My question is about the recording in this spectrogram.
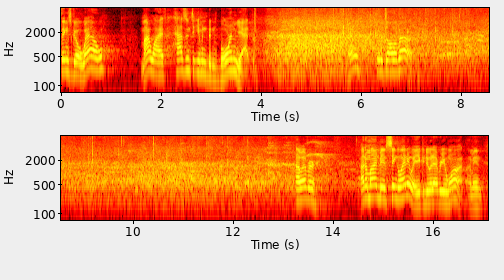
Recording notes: delivers a classically zany set at the 1999 Just for Laughs Festival in Montreal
